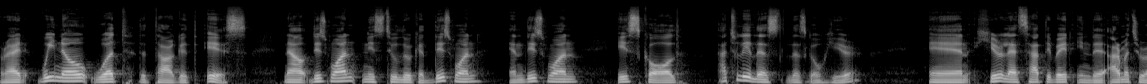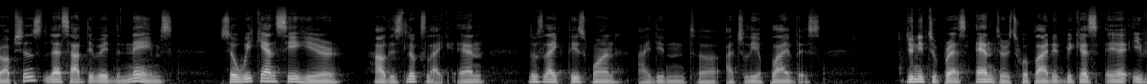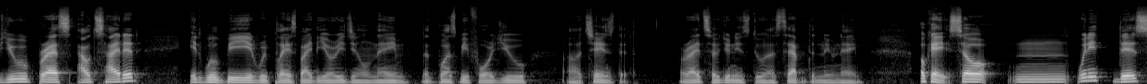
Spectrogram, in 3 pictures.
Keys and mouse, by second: 8.2 click, 12.5 click, 16.7 right click, 17.7 click, 20.4 shift+l, 21.0 Return, 29.1 right click, 31.2 right click, 34.3 right click.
